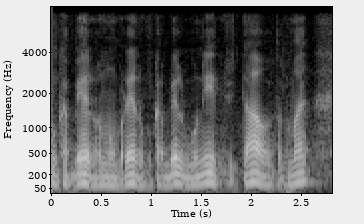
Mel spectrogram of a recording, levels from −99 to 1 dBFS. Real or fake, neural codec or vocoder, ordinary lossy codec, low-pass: fake; vocoder, 22.05 kHz, 80 mel bands, WaveNeXt; none; 7.2 kHz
